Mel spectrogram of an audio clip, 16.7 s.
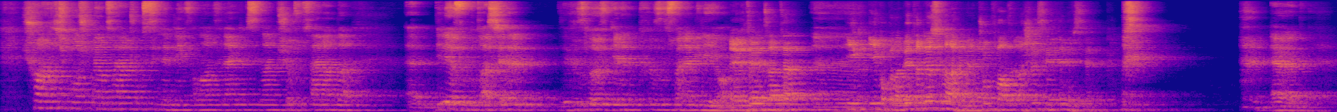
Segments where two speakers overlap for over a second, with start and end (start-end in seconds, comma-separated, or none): none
